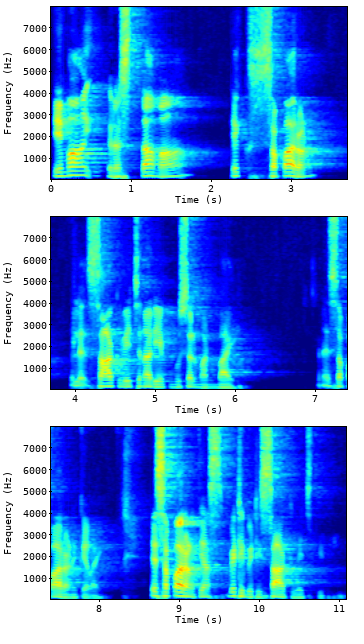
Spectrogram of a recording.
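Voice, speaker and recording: A man's voice: medium pitch, a little slow, long pauses, a bit bright. A man, a swami, preaching a devotional story sermon and acting out the voices of the people in his tales. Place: temple hall. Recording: long reverb of a temple hall.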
